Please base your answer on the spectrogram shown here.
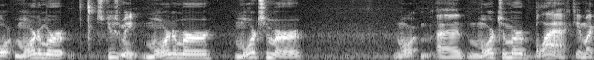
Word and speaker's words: Mortimer: excuse me Mortimer Mortimer Mortimer black am i correct am i pronouncing that right that is correct Mortimer black it's not more timer well that would be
